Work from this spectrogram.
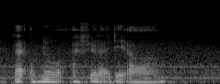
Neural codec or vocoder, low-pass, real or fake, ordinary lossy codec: none; 7.2 kHz; real; MP3, 64 kbps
